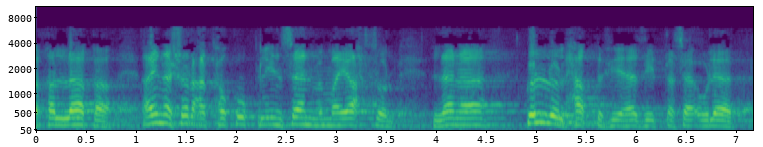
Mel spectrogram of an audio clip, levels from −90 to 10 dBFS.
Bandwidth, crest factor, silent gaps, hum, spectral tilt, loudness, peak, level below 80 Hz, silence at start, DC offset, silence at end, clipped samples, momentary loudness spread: 6.4 kHz; 16 dB; none; none; -7 dB/octave; -18 LUFS; -2 dBFS; -54 dBFS; 0 s; under 0.1%; 0 s; under 0.1%; 10 LU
